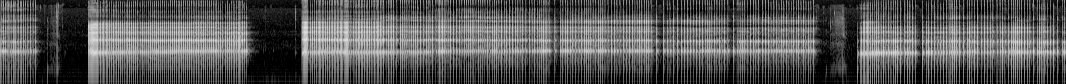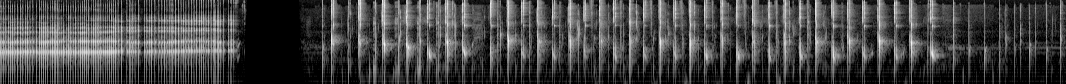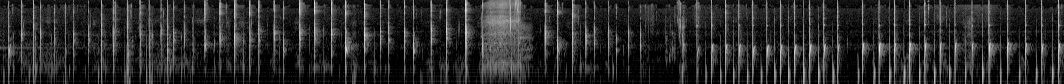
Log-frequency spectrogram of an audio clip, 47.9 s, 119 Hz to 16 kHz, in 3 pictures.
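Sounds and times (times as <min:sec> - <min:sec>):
man making mouth clicks and pops: 0:04.5 - 0:12.2, 0:17.3 - 0:19.7, 0:20.8 - 0:47.9.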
